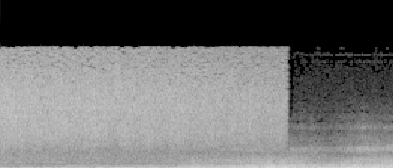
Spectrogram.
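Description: Water from a shower sprays and splashes.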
